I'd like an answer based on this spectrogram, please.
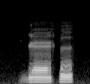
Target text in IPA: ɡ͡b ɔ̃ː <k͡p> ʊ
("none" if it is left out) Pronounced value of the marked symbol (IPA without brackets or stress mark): k͡p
